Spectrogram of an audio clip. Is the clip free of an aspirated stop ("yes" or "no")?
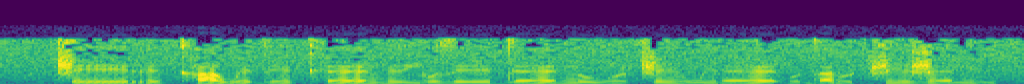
no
